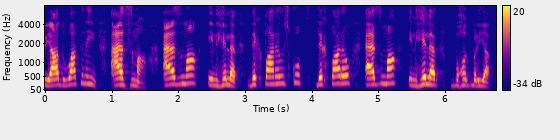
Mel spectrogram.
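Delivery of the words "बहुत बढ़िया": normal talking voice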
